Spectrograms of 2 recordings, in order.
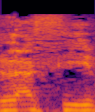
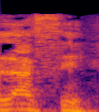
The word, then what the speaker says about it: Lassive: Because instead of them try pronounce it Lassive, they say Lassie.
